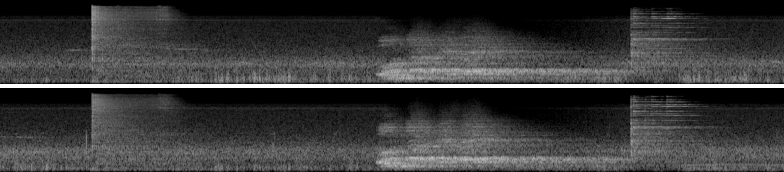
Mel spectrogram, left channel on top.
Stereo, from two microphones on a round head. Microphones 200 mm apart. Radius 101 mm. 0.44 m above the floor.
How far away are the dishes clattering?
About 2.5 m.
